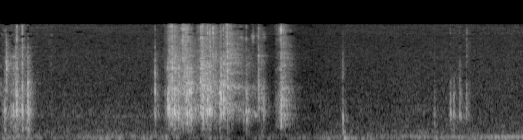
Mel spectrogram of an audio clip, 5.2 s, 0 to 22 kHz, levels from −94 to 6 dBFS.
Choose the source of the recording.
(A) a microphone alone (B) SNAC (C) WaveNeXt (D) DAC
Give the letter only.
A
